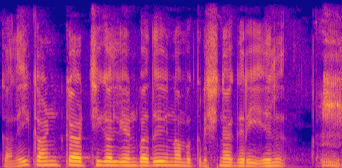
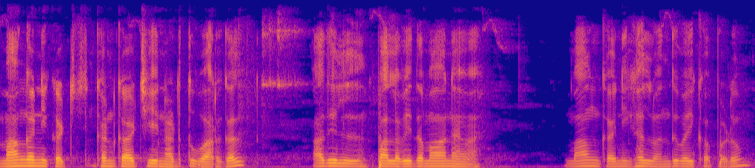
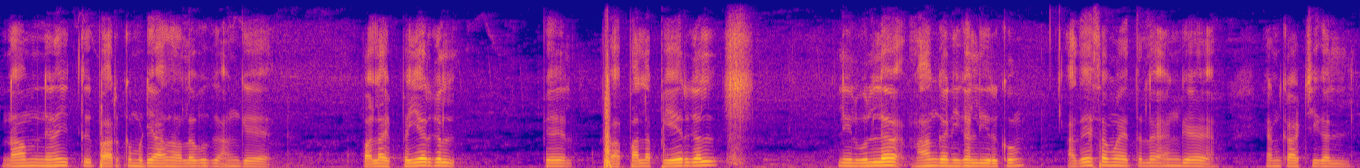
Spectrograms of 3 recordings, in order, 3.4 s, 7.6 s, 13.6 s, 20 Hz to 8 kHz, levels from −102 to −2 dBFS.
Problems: background sounds at intervals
